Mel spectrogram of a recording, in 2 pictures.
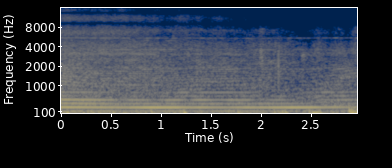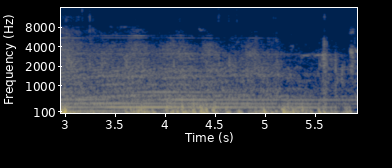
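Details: FMS Pitts RC plane in flight after fixing a loose battery tray that had caused a rattle: steady, even motor drone holding one pitch, fading as it flies off; no rattle or buzz, normal running.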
